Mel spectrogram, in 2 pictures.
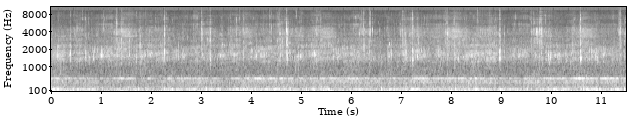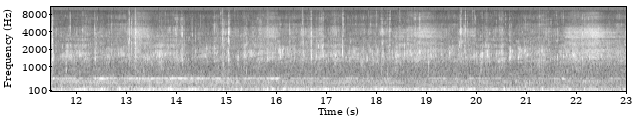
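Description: A paddle splashes into water in a steady rhythm.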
